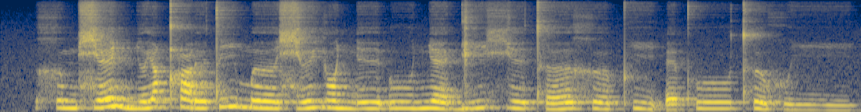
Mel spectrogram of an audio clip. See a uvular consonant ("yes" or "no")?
yes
